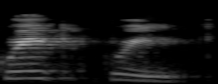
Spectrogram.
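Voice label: "quick quick", Nigerian Pidgin, female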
